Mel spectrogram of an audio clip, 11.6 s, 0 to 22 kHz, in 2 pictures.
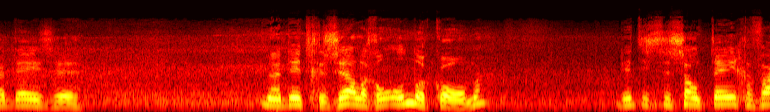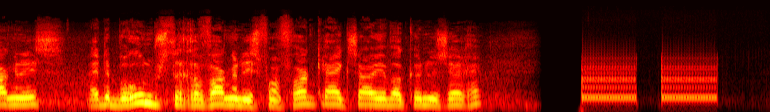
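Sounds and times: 
speech: 0.0s - 0.7s, 2.0s - 3.8s, 4.6s - 9.6s
old-style telephone ringing: 10.2s - 11.2s.

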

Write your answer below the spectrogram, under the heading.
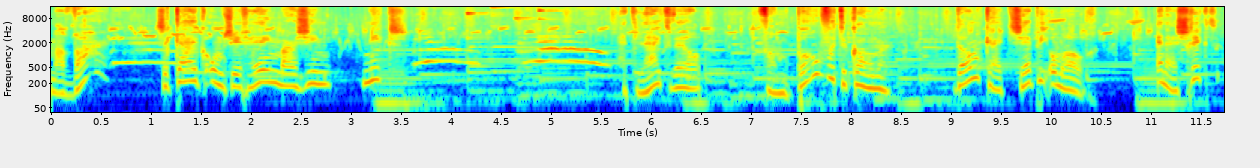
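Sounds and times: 
speech: 0.0s - 3.7s, 5.8s - 11.7s
cat meowing pitifully high up in a tall tree: 0.5s - 1.6s, 3.6s - 6.2s.

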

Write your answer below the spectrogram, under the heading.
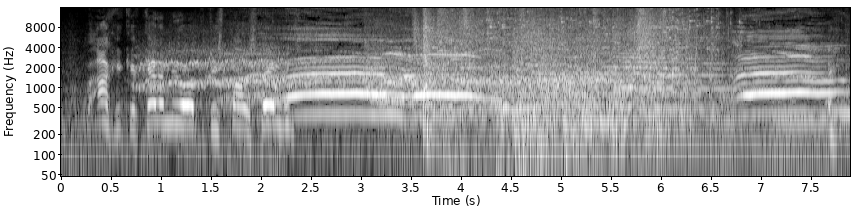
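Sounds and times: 
speech: 0.3s - 2.6s
high screech-like wailing tones: 0.8s - 7.8s
car crash: 1.2s - 7.6s
glass shattering in car crash: 3.1s - 7.5s.

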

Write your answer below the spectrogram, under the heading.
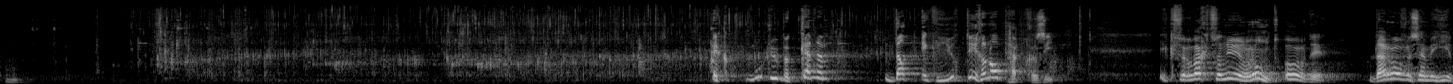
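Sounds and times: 
coffee being poured into a cup: 1.3s - 10.4s
speech: 7.1s - 10.7s, 11.6s - 14.5s.

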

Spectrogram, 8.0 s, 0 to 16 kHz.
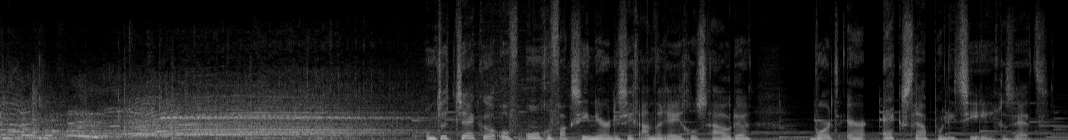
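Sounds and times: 
hundreds of angry protesters cheering and shouting in the streets: 0.0s - 3.9s
speech: 3.2s - 7.9s.

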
